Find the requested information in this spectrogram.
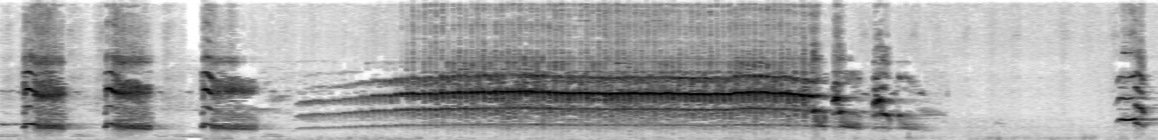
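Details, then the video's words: Guira cuckoo, known in Brazil as anu-branco: several short harsh notes, then one long steady whistled note with stacked overtones lasting about five seconds, followed by more short rough calls. "Canto Anu-Branco"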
